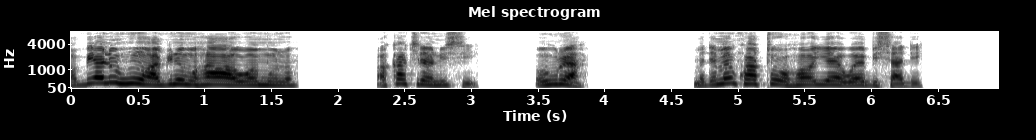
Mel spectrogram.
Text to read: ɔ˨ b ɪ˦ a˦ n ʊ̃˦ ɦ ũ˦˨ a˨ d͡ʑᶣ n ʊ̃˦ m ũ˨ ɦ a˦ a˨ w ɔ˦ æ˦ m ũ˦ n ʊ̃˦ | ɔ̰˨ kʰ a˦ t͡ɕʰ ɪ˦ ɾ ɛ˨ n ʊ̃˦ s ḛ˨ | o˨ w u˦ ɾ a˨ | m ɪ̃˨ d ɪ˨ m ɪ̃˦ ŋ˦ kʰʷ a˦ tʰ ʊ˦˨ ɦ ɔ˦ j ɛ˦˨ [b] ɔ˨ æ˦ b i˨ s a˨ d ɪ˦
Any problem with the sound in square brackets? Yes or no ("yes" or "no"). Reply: yes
